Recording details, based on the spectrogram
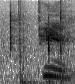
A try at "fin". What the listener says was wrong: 핀 핀이 아니고 자 선생님 입 봐봐 핀 윈니가 아래 입술을 치면서 핀 그렇지 뜻이 뭐라고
